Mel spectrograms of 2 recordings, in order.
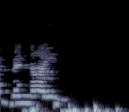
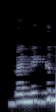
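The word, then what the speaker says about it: benign: हमारे पास पहला वर्ड क्या है, बेनाइन। बेनिग्न नहीं बोलना इसको, ठीक है, ये जी क्या है साइलेंट।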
